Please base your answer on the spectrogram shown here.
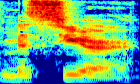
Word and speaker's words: Monsieur: The word is pronounced Monsieur. Monsieur, It's French.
